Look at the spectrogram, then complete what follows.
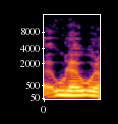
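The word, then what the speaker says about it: Hula Hoo: Ok, bah tiens, autre petit prix, euh, Oulaou, euh, un jeu de cartes, Oulaou, alors comment ça s'écrit H-U-L-A espace H-O-O.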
